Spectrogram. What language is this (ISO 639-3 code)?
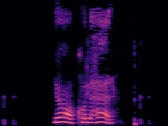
swe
